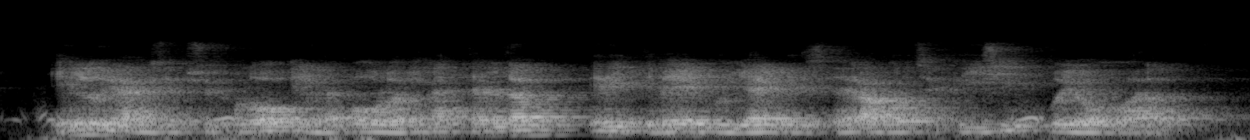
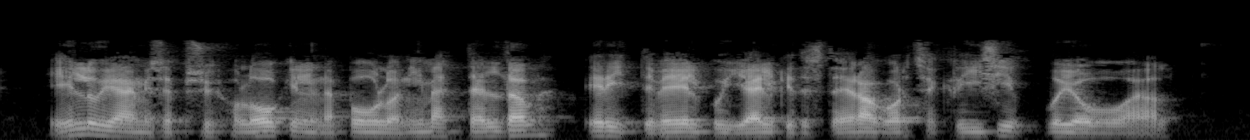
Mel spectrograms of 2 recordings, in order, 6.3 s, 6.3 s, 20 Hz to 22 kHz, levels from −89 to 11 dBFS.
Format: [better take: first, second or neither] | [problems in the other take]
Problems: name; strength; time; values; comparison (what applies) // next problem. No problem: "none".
second | background sound (Bird); 15 dB below the speech // room echo; dies away in 0.9 s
